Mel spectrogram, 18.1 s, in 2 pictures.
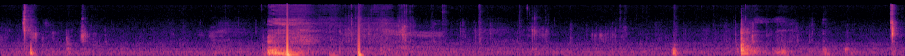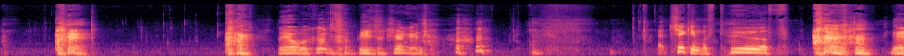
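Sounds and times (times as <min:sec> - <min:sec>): person chewing food: 0:00.0 - 0:01.2, 0:01.8 - 0:11.3
person coughing: 0:09.6 - 0:10.0, 0:11.3 - 0:11.7, 0:17.2 - 0:17.9.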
